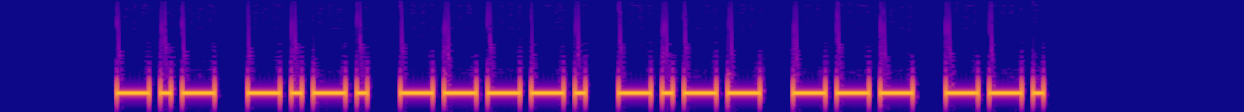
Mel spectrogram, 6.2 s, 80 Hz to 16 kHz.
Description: Morse code, heard as a keyed tone, about 22 wpm, 700 Hz. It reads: KC9YOG
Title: USA Call Signs - 6 Characters - 22wpm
